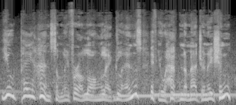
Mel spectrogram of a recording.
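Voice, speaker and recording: A man's voice: fairly high pitch, sing-song, a little fast, background noise. An actor playing a snooty, fussy male merchant with refined pretensions, pompous and disdainful, in a video game. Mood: indignant.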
